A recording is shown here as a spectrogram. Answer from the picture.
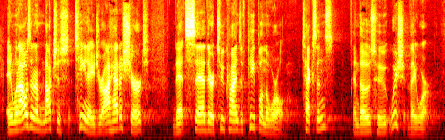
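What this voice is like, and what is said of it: Texan accent. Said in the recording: “by my accent ... you may have figured out I am from Texas”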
